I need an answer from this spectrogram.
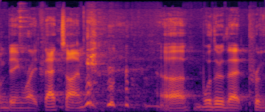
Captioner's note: laughing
